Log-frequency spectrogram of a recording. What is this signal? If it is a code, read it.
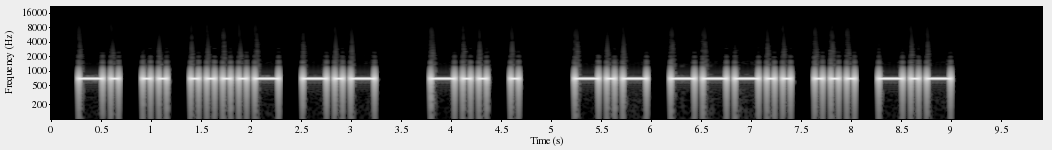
Morse code, heard as a keyed tone, about 16 wpm, 700 Hz. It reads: NI4K DE K8SK
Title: USA Callsign DE Callsign - 4 Characters - 15wpm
